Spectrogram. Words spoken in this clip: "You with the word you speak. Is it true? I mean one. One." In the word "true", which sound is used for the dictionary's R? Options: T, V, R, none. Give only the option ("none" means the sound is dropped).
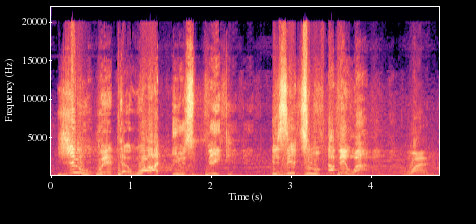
none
